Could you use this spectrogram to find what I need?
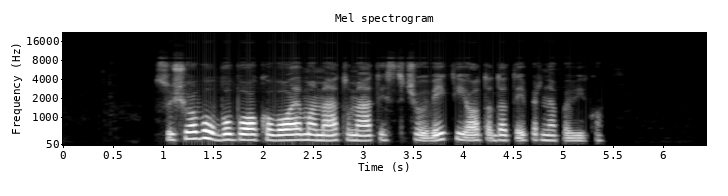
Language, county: Lithuanian, Tauragė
